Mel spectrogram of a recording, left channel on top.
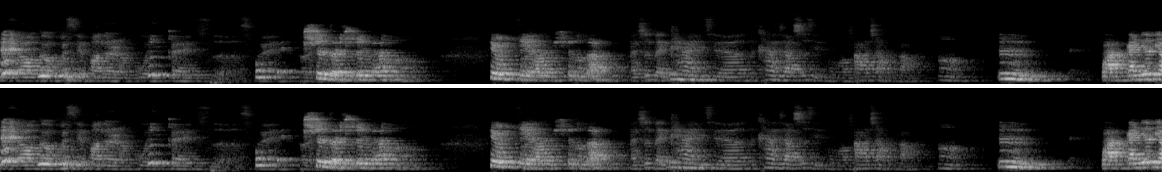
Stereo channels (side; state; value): both; normal; correlation 0.85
